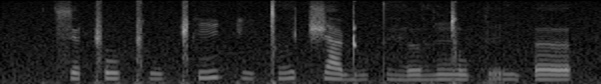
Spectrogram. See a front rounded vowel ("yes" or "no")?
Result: yes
